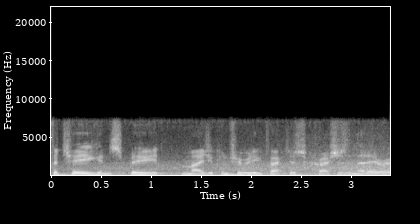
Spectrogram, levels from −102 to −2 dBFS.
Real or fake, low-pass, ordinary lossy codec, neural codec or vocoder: real; 7.2 kHz; Opus, 64 kbps; none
